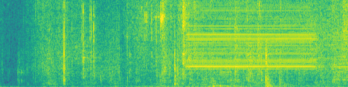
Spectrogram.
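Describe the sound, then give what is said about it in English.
Inside a van, a low engine rumble underlies a few sharp clicks and knocks, then a steady, high mechanical whine joins partway through as the van is driven to a better spot. No one speaks. “Let me at least move the van to a better spot.”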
